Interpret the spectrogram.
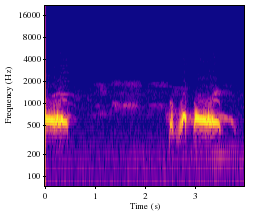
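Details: Spotted dove kept as a decoy bird, cooing in the thúc bổi style: a low, hoarse cooing phrase, then a pause. Next come two short throaty notes and a long sustained coo. Faint distant coos are heard between phrases.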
